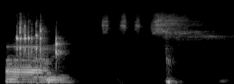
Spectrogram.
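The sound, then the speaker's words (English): After a brief voiced exclamation, dice clatter on a table: three quick light clicks followed by a longer rattling roll with a soft thud, moderately loud. “Those fucking dice.”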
